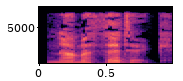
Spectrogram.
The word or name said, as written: nomothetic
